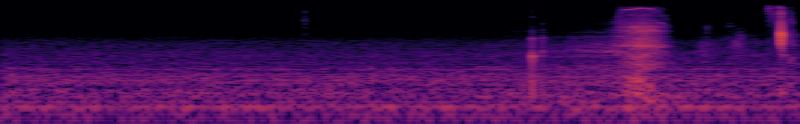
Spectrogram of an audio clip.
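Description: Quiet room tone of a desk microphone: faint hiss with a low hum. Near the end, a short click, then a person drawing a quick breath in, and another click.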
